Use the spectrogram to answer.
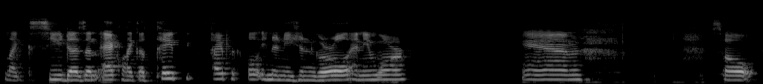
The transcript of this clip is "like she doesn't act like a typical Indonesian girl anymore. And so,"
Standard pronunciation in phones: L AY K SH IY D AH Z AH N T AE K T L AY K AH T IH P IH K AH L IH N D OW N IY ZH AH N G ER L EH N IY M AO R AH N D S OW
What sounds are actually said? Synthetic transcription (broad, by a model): L AY K S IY D AH Z AH N T AE K T L AY K AH T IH P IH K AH L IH N D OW N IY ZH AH N G ER L EH N IY M AO R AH N S OW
